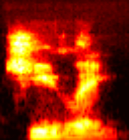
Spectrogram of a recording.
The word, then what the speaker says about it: chelating: a good word ready it's a chelating agent you pronounce that key late or at least i've always been told um so here's what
